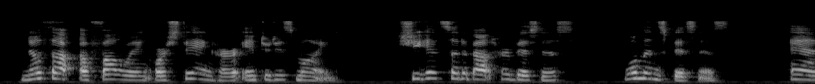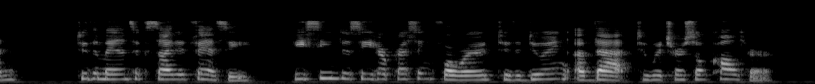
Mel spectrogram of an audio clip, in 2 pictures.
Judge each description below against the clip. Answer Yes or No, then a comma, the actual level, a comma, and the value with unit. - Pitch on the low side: No, high, 225 Hz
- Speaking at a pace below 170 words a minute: Yes, average, 155 wpm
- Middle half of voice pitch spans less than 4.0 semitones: Yes, average, 3.6 semitones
